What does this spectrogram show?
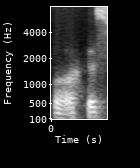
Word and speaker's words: Baucis: like to say it Bacchus because I like to think of Bacchus as the very center of these of these stories.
